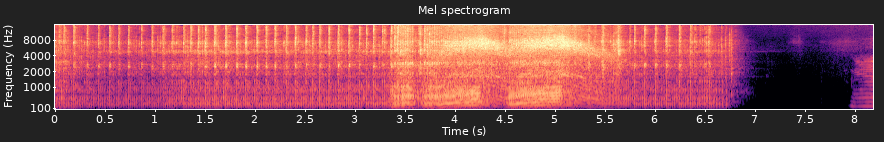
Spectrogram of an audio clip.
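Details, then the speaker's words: Husqvarna string trimmer, small two-stroke, stock untuned off the shelf on 95-octane fuel: steady buzzing idle, two clean throttle blips rising and falling smoothly, then shutoff; starts easily and runs healthy, normal running. "And it obviously runs darn good with it. It has no problem. Fires right up."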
